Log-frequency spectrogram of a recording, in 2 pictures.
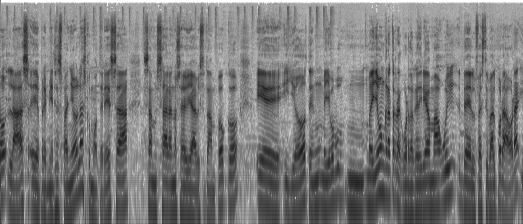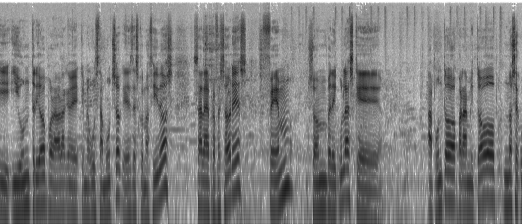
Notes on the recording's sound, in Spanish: Pilla al equipo del programa en el ecuador de la Seminci de Valladolid. En una grabación en mitad del salón de mesas del restaurante 'Don Bacalao'.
